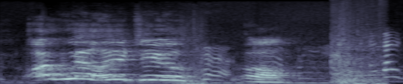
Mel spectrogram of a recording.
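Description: A car crashes and lands on its roof with a heavy thud.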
